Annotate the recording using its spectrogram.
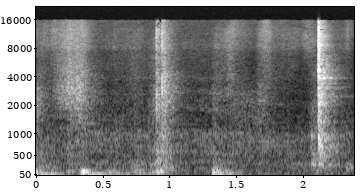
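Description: A door handle clicks as it is pressed down.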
